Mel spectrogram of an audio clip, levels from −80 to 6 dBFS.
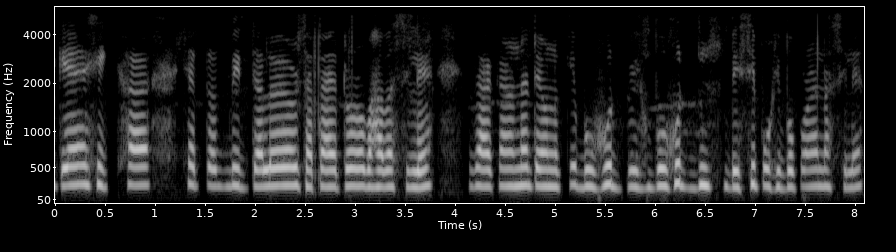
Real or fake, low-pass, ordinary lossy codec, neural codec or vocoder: real; 5.4 kHz; none; none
